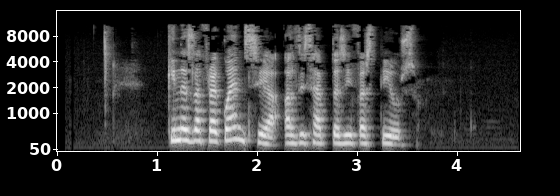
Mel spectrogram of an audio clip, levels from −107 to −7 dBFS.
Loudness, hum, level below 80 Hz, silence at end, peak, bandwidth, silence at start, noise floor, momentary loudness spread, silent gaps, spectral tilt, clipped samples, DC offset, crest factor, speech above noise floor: -21 LUFS; none; -78 dBFS; 1.05 s; -4 dBFS; 11.5 kHz; 0.45 s; -70 dBFS; 20 LU; none; -3 dB/octave; under 0.1%; under 0.1%; 18 dB; 50 dB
